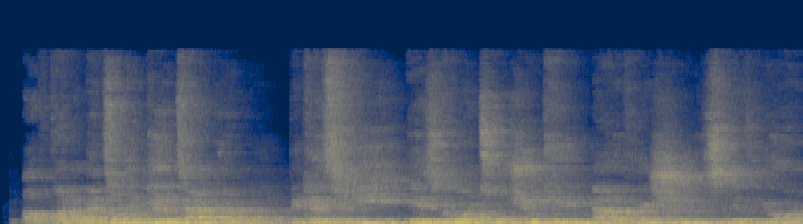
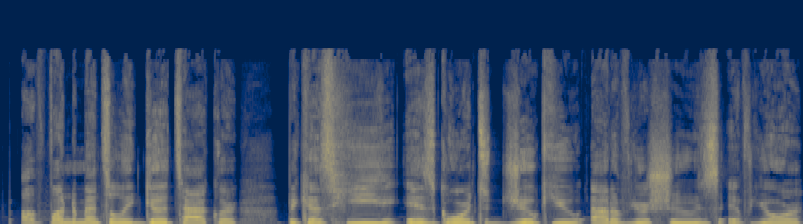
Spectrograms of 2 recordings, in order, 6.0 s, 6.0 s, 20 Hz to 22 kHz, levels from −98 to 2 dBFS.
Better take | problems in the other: second | room echo; strong; dies away in 1.7 s // off-mic speech; far

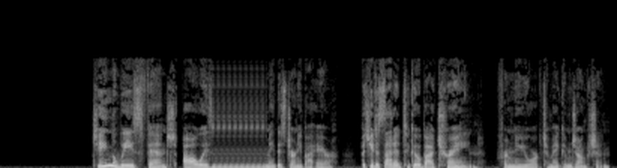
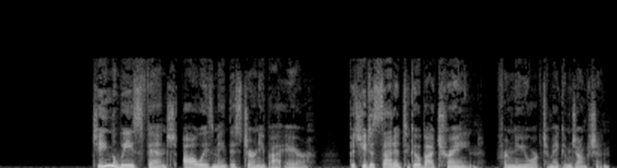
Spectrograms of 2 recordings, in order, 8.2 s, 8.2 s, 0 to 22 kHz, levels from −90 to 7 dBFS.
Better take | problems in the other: second | audio freezing; at 3 s for 0.5 s

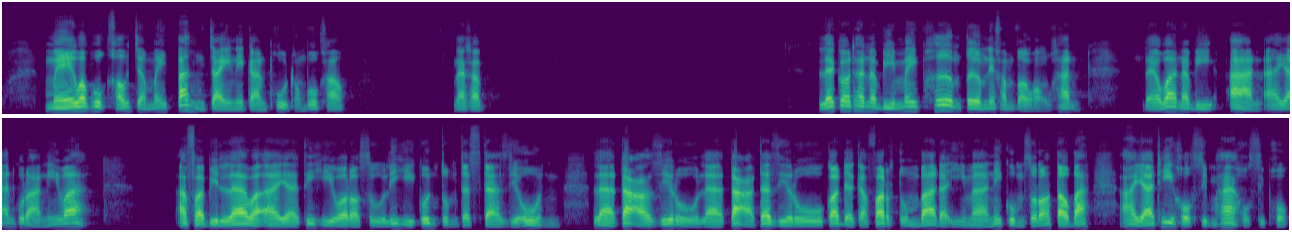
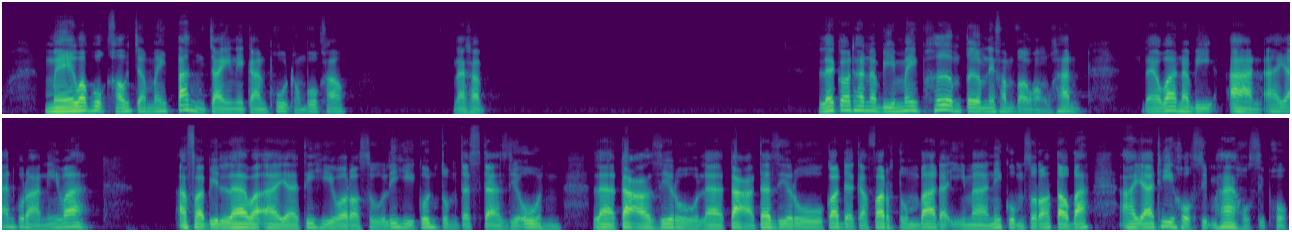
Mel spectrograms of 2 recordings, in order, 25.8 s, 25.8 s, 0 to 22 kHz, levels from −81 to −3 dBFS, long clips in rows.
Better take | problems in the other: second | thin; somewhat; fading below 250 Hz

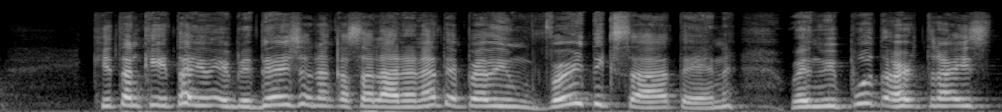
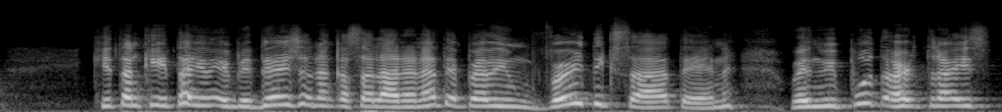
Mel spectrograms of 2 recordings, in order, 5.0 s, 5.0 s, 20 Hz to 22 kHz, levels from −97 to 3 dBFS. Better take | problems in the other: first | muffled; slightly; fading above 3.5 kHz

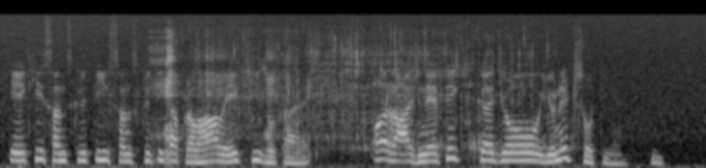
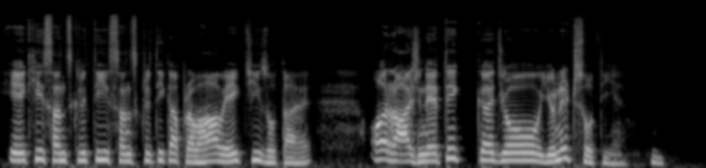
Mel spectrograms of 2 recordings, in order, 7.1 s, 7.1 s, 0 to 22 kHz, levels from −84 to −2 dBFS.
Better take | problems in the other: second | hiss; loud; throughout; 6 dB below the speech

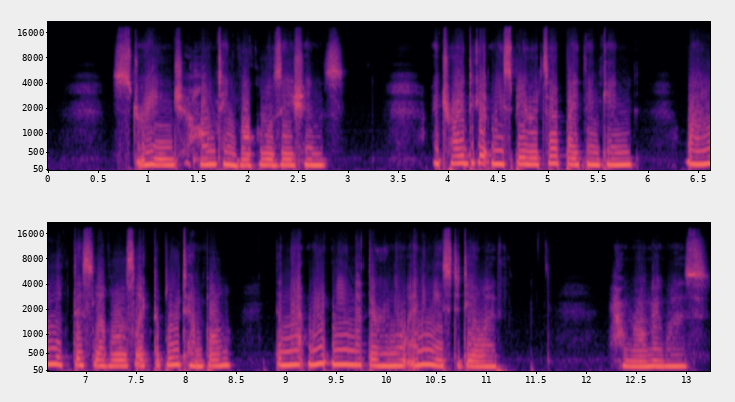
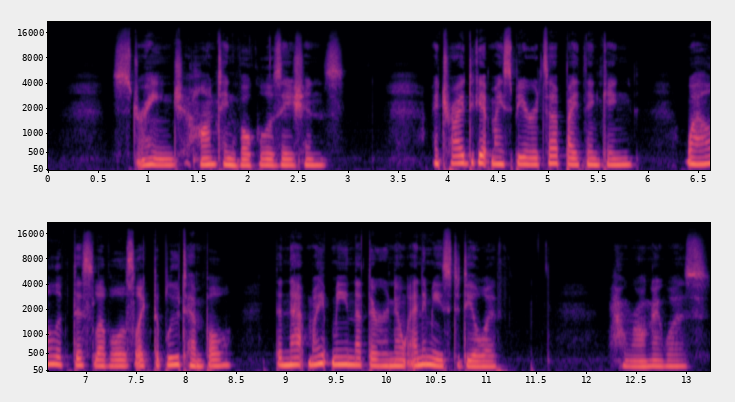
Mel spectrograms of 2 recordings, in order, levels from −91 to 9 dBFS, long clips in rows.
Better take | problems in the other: second | distortion; heavy; 26% of the sound clipped

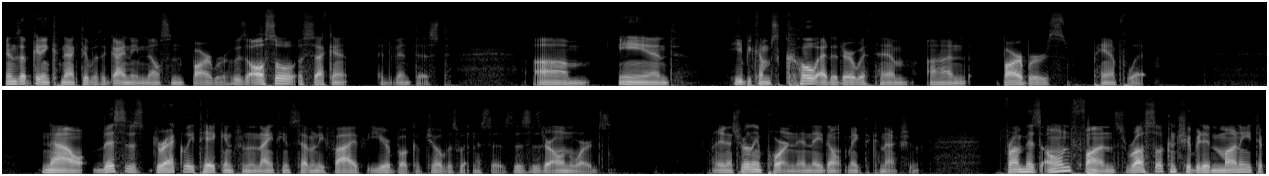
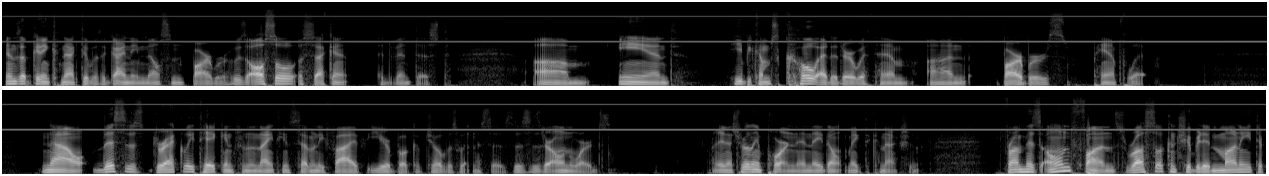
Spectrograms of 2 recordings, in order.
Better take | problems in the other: first | high-pitched whine; loud; throughout; 3 kHz, 10 dB below the speech

